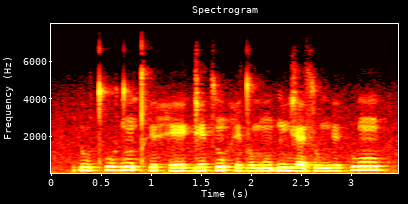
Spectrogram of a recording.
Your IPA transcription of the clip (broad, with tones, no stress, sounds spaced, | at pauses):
ɗ u˨ tʰ u˦ d ũ˦ tʰ ɪ˨ h eː˨ ɡ e˦ t͡s ũ˦ h ɪ˨ d o˨ m ũ˨ ɓ ĩ˦ ɣ ɛ˨ s u˨ ŋ ɪ˦ | β ũ˦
